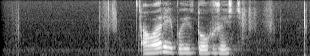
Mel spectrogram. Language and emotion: Russian, neutral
